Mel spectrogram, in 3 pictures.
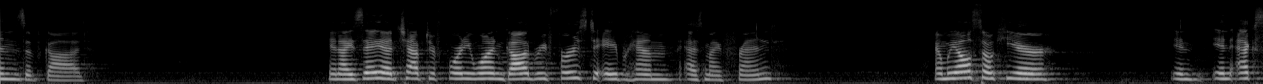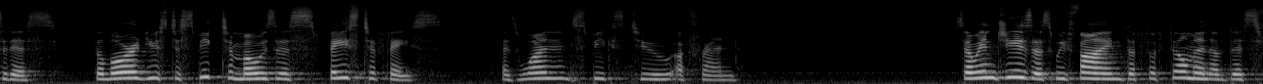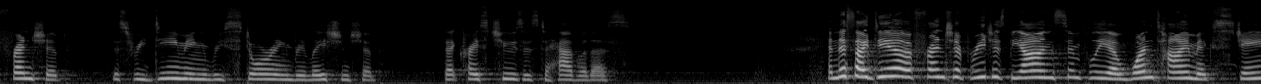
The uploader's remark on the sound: Sermon preached at RCHP.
